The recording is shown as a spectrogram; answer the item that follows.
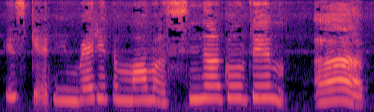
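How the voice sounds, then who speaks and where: A woman in her sixties reading a bedtime storybook aloud as a grandmother, gentle and expressive, cooing over the pictures. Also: high-pitched, slow. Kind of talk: read-aloud bedtime story with side comments. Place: small room at home, indoors.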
